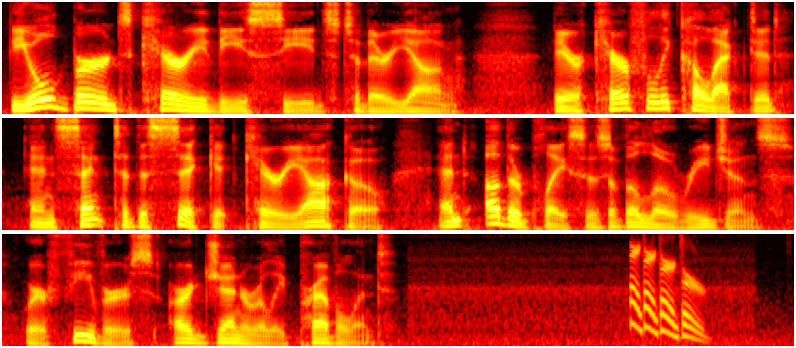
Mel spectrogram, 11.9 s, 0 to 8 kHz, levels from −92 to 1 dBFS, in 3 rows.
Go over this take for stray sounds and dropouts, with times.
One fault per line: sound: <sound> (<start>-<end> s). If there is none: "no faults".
sound: chirp (11.1-11.5 s)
